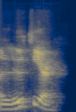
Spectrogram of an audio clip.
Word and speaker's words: luthier: Is the pronunciation a luthier? – I'm a luthier. – A luthier, sorry. – Yeah. – Or a luthier, if you're from Dublin like you are.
